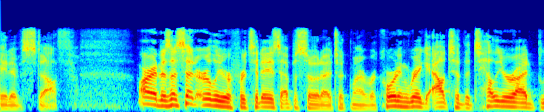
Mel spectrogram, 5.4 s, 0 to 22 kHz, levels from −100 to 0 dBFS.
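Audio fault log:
throughout: clock drift between sender and receiver. The speech has a faintly uneven pace, with tiny hiccups that come and go at irregular spacing rather than on a steady beat. The sending end's clock is running fast, by roughly 4 percent, so audio arrives quicker than the receiving end plays it out. The jitter buffer keeps creeping toward overflow and has to shed material to stay in step, leaving those small stumbles scattered across the clip.
0.17 to 5.38 s: repeated timing corrections. Through this stretch the delivery sounds slightly hurried and unsteady, as if short slivers keep going missing, each one too brief to register as a clear gap. These are the receiver's trims, all in the same direction, cutting short pieces so that playback runs at about 104 percent to keep up with the faster sender. Because the cuts land unevenly, the result is a wobbling tempo rather than a smooth speed-up. 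Under these edits the call codec's band limit leaves nothing above about 8 kHz, which fits Opus at a modest bitrate.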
